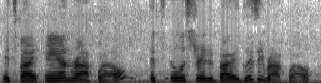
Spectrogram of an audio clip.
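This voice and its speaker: A woman's voice: fairly high pitch, animated, a little slow, poor audio. A middle-aged woman reads a picture book aloud to young children outdoors, adding simple explanatory asides. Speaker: storytime reader, parks staff. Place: outdoors at an open trailhead by a fence. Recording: outdoor recording with clear background noise.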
